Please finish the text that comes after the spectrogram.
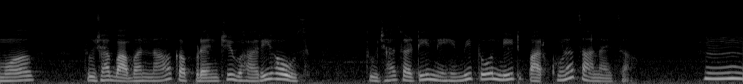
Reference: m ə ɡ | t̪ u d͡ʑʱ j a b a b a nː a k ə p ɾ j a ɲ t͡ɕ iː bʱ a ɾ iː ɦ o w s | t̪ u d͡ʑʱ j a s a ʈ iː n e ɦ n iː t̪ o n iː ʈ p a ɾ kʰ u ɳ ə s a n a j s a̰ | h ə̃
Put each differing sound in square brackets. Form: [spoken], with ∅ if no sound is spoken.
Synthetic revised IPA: m ə ɡ | t̪ u d͡ʑʱ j a b a b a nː a k ə p [ɽ] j a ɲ t͡ɕ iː bʱ a ɾ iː ɦ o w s | t̪ u d͡ʑʱ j a s a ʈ iː n e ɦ [m] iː t̪ o n iː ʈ p a ɾ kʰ u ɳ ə [t͡s] a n a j [t͡s] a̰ | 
